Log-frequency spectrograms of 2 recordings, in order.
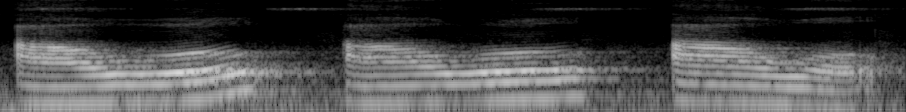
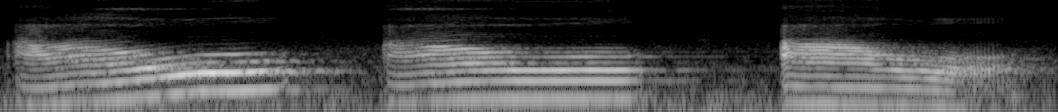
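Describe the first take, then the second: Both takes have the same delivery.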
